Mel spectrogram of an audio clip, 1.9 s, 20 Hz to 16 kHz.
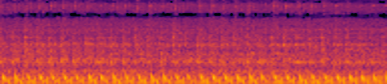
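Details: Rebuilt 2013 Yamaha YZ450F with a replacement head and a Rekluse clutch fitted, restarted in neutral. Steady, even thump at idle with no knocks or rattles: the four-stroke is idling cleanly and sounds healthy.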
